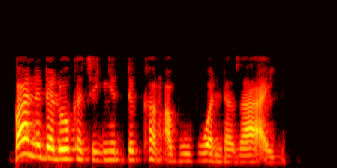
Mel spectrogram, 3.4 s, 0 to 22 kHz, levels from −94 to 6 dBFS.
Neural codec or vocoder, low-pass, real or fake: none; 5.4 kHz; real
